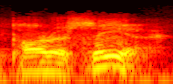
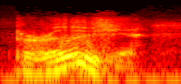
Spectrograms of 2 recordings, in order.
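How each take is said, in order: First: The stress falls on the last syllable. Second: The stress falls before the last syllable. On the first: This is the Greek word. "put the emphasis upon the last syllable where I feel it should be" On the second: This is the English dictionary form. "the English form that you can find in the dictionary"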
